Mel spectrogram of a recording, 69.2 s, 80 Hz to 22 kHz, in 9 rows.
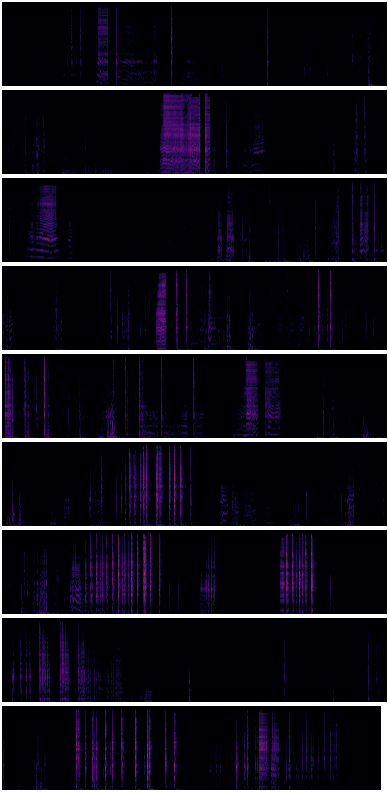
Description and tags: fly 5 boat crack 03
foley sound made with old wooden pieces nailed together, good for wood furniture or a boat
furniture, chair, squeaky, boat, wooden, creak, wood, cracking, sqie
